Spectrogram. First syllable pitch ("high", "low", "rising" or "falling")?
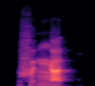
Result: rising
